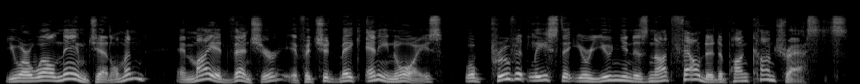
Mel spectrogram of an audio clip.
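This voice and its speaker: A man plays a young Gascon swordsman from a storybook, pitched up and very animated. He is earnest and polite, speaking with simple, eager boldness. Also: normal speed, hardly any pauses, dry recording, studio quality. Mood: courteous.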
